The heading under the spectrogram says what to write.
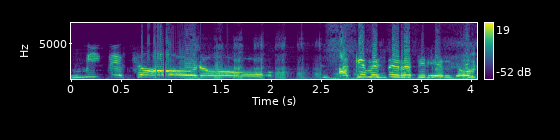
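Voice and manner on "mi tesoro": put-on eerie, creepy little creature voice. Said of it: "Si yo te digo con esta voz".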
